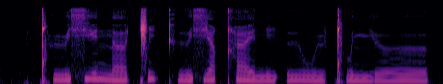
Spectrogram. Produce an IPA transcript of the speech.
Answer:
ǃʰ ʉ sʲ e n ɐ ǁ i kʰ ɨ sʲ e qʰ e n i ʔ ɨː w ʉ ǃʰ u nʲ ɵː

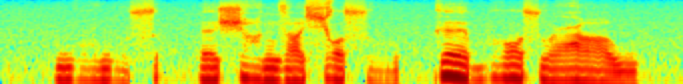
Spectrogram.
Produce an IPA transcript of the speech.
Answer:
w ɔ̤ w o̤ s | ɛ ʃ ɑ̤ n z ɑ ɕ ɔ s o̤ | k ɛ bʱ ɔ s u ʕ ɑ w

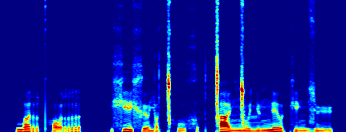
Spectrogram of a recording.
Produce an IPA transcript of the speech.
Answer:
w ʌ r pʰ ɔ r | xʲ e xʲ ɔ j ʌ ǀʰ u x | ǀ a ɪ̯ ŋ͡ǀ u lʲ u ŋ e ʊ̯ kʲ e ŋ z y

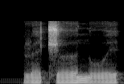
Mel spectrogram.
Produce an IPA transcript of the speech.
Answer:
ɭ ɛ t͡ʃ əː n o e̯

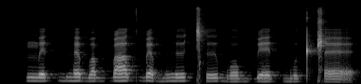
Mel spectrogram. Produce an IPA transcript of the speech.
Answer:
m e t bʱ ɛ b a b ɓ a t ɓ ɛ b ɦ ɨ ǀʰ ɨ b o b ɓ e t b u t ǁ ɛ

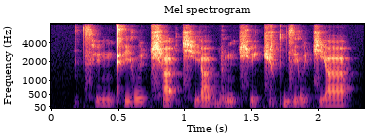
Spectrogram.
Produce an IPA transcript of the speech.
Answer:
t͡sʰ i˧ ŋ t̪ʰ j u˦ t͡ɕʰ a˦ ʔ t͡ɕʰ j a˧ b o˨˩ n t͡ɕʰ i˨˩ t͡ɕ o˦ k̚ d͡z j u˦ t͡ɕ j a˦

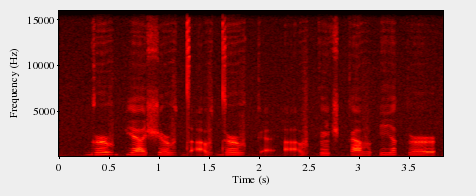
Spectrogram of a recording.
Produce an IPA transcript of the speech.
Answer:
ɡ ə˞ v pʲ æ ɐ̯ ʃ ə˞ v d a̰ v d ə˞ v k æ̰ ʔ a̰ v k ɛ̃ ʃ k a v ʔ i ɐ̯ k ə˞

